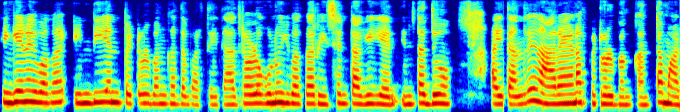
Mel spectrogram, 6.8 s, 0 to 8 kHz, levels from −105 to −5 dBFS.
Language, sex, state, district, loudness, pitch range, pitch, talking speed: Kannada, female, Karnataka, Raichur, -15 LUFS, 225-255 Hz, 235 Hz, 160 wpm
